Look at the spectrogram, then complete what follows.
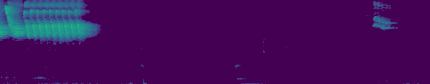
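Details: Caged goldfinch mule gives one loud, fast pulsing trill of about a second, followed by near silence and a short soft twitter near the end.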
